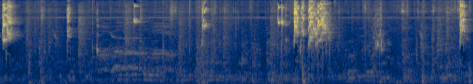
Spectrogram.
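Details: Shrill, rasping chirps from a male lovebird choosing a partner: isolated calls early on, then a dense run of harsh chirps near the end, with light scratching noises in between.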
